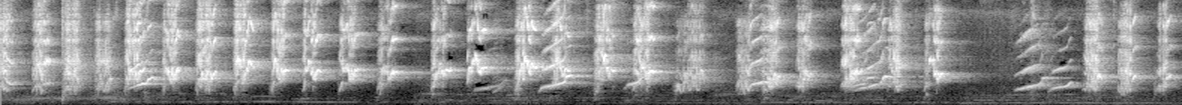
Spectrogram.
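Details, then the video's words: Rapid series of Javan myna squawks and short whistles used to lure birds, steady chattering pulses with a brief lull near the end before more sliding whistles. "pancingan jalak kebo"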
